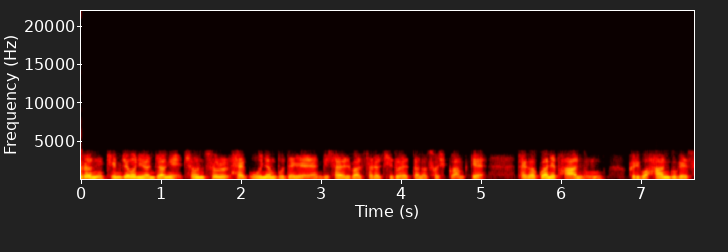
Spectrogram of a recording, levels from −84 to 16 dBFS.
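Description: Throughout, the speech passes through a G.729 codec, confined to roughly 300 Hz to 3.4 kHz. The roughness fits an 8 kbit/s coder that rebuilds each frame from a vocal tract filter and a few pulses, giving a plainly audible synthetic, grainy edge rather than the smeared, watery texture of a transform codec.

At 1.85 to 1.90 s, VoIP packet loss concealed by the speech codec replaces about 20 ms of sound with a stretched continuation, a buzzy tone or coloured noise that dies away, and the voice stays weak briefly afterwards. Unlike a plain dropout, there is no silence or click.

At 6.23 to 6.42 s, a longer concealment covers about 40 ms of loss, consistent with two consecutive packets. The extrapolated sound fades further, and the voice stays weak or distorted for a while after packets return because each decoded frame builds on the damaged one before it.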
